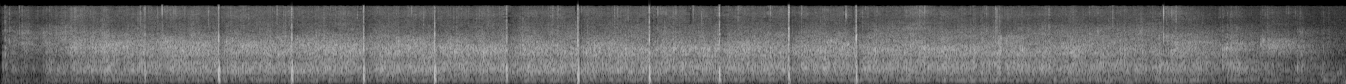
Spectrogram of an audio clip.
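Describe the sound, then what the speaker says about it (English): Applause fills the hall at a U.S. Naval Institute annual meeting awards ceremony: a large audience claps in a steady wash for several seconds, with a few sharp nearby claps standing out in a regular beat. "please give him a round of applause"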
